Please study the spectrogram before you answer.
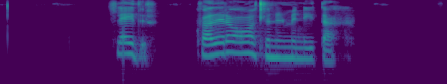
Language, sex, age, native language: Icelandic, female, 40-49, Icelandic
